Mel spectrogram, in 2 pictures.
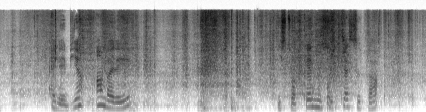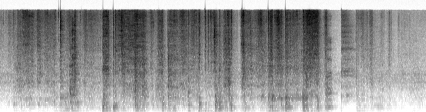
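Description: Styrofoam squeaks and creaks as it is handled.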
